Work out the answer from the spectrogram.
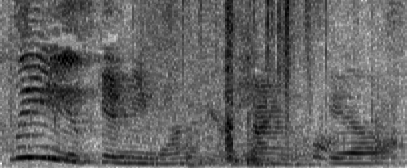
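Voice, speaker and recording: A small, admiring young fish played by a woman reading a storybook calls out in a high, pleading voice. The delivery is slow and earnest. The room is echoey and noisy. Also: sing-song.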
